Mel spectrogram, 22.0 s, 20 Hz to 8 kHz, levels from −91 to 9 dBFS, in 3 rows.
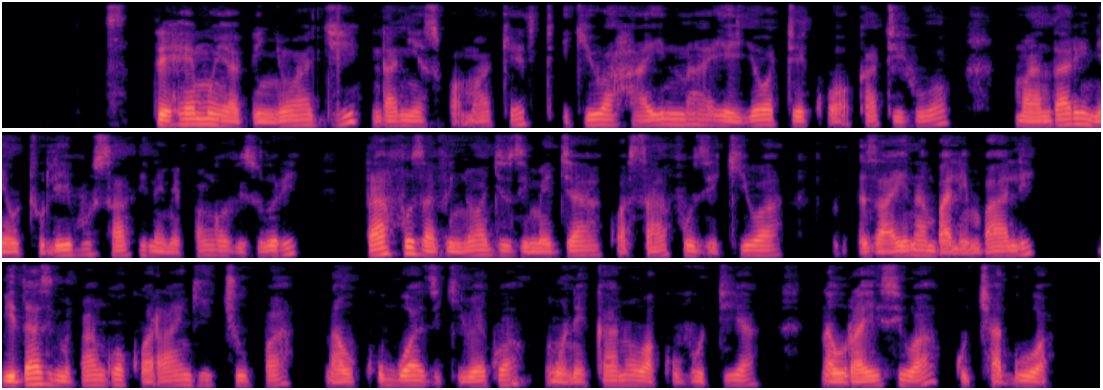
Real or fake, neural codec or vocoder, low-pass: fake; vocoder, 22.05 kHz, 80 mel bands, Vocos; 7.2 kHz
